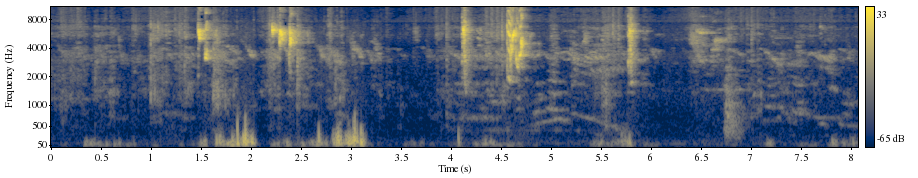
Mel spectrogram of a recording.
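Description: Small birds chirping in short high bursts, with a few low rumbling bumps on the microphone about two and three seconds in.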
